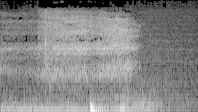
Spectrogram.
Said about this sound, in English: Had to cough there.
